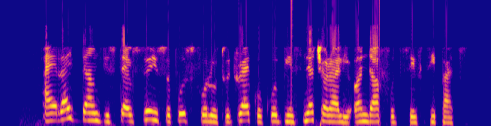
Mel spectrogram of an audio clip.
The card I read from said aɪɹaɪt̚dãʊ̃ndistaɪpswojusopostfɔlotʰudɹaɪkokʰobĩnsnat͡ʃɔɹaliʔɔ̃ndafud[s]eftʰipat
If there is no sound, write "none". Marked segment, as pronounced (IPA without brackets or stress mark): s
